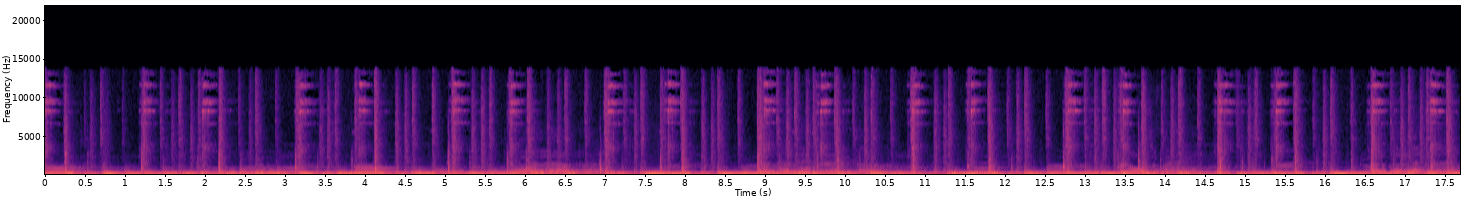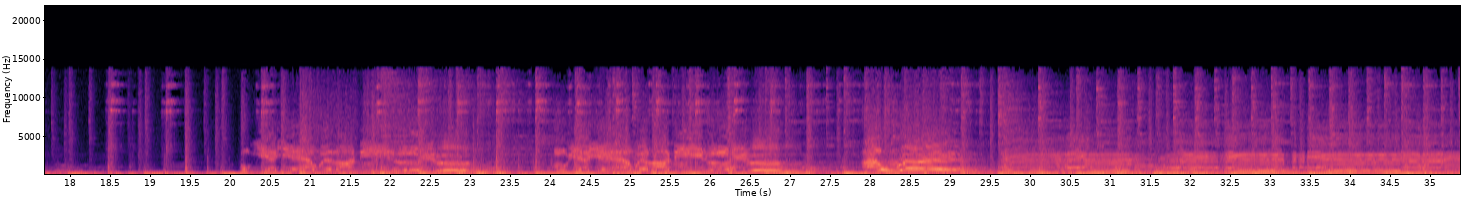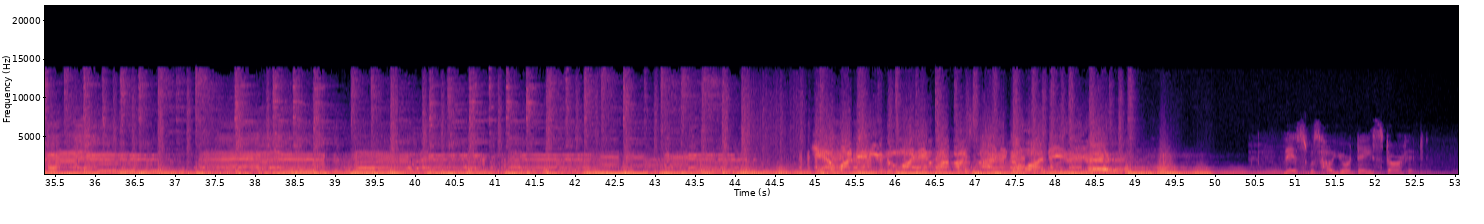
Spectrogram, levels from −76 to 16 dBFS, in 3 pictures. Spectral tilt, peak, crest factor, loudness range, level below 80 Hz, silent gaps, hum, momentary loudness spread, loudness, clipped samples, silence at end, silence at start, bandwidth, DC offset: -5 dB/octave; -2 dBFS; 14 dB; 8 LU; -34 dBFS; none; none; 10 LU; -15 LUFS; under 0.1%; 0.15 s; 0 s; 14 kHz; under 0.1%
